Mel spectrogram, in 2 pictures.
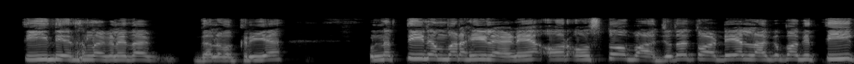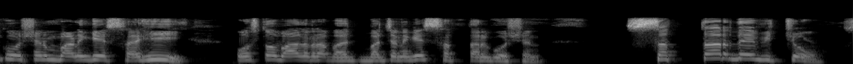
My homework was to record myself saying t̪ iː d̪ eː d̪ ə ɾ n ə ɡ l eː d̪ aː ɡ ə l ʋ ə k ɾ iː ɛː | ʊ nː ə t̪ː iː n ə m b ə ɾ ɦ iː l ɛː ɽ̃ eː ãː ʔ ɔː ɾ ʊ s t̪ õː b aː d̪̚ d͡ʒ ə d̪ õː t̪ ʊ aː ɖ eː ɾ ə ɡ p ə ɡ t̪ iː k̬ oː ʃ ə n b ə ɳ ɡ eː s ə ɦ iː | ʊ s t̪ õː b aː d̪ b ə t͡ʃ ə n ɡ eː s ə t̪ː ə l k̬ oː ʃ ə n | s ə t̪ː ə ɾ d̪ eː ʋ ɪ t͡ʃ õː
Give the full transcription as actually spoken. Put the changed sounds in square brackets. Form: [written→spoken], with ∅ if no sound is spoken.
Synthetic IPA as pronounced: t̪ iː d̪ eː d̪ ə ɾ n ə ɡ l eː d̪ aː ɡ ə l ʋ ə k ɾ iː ɛː | ʊ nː ə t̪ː iː n ə m b ə ɾ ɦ iː l ɛː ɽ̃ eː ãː ʔ ɔː ɾ ʊ s t̪ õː b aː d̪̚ d͡ʒ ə d̪ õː t̪ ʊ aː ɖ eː [ɾ→l] ə ɡ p ə ɡ t̪ iː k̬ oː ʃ ə n b ə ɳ ɡ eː s ə ɦ iː | ʊ s t̪ õː b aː d̪ b ə t͡ʃ ə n ɡ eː s ə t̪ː ə [l→ɾ] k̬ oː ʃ ə n | s ə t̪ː ə ɾ d̪ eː ʋ ɪ t͡ʃ õː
